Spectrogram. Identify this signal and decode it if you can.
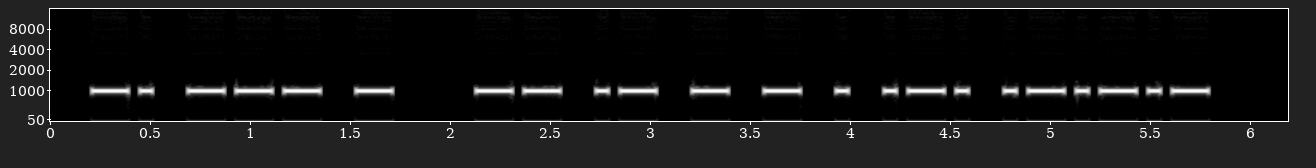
Morse code, heard as a keyed tone, about 20 wpm, 1000 Hz. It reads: NOT MATTER.
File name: qotdfiles / 20wpm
